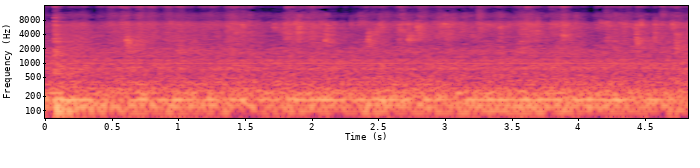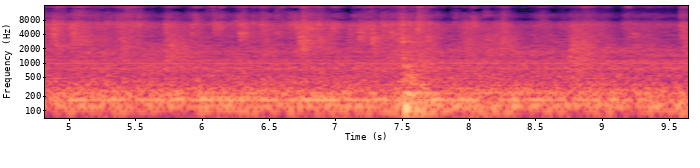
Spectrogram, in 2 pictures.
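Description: Running water, steady, over a low background hum, with one short knock about seven and a half seconds in.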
